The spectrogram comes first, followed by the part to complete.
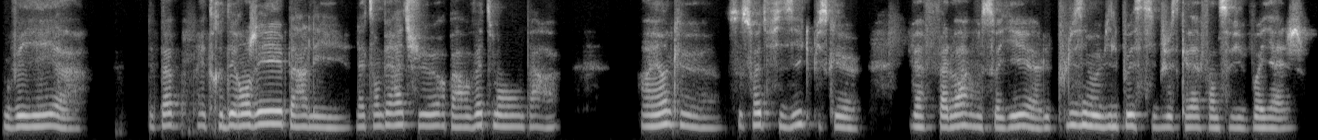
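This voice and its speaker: A woman guiding a relaxation meditation as a yoga teacher, calm and soothing, in short phrases with long pauses. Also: medium pitch. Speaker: yoga nidra guide.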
